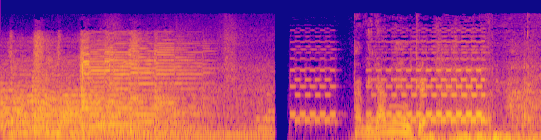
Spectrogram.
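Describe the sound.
A telephone rings as a call is placed to an office, a short burst of steady electronic ringing tones set between other bright tonal sounds.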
